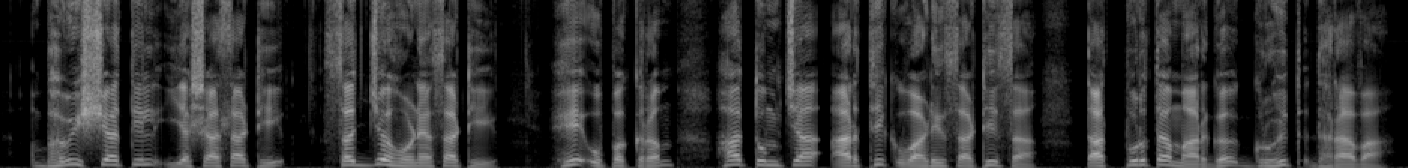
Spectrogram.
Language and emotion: Marathi, neutral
